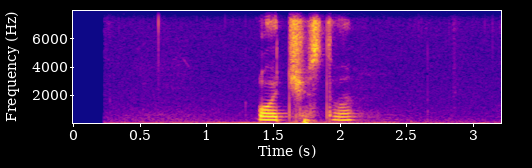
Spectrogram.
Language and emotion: Russian, neutral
